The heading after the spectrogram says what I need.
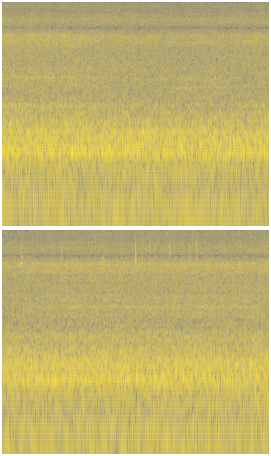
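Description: Constant dense rattle over a steady idle with no change in speed; something is clearly off, but the source can't be pinned down. Cause suspected, not confirmed.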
